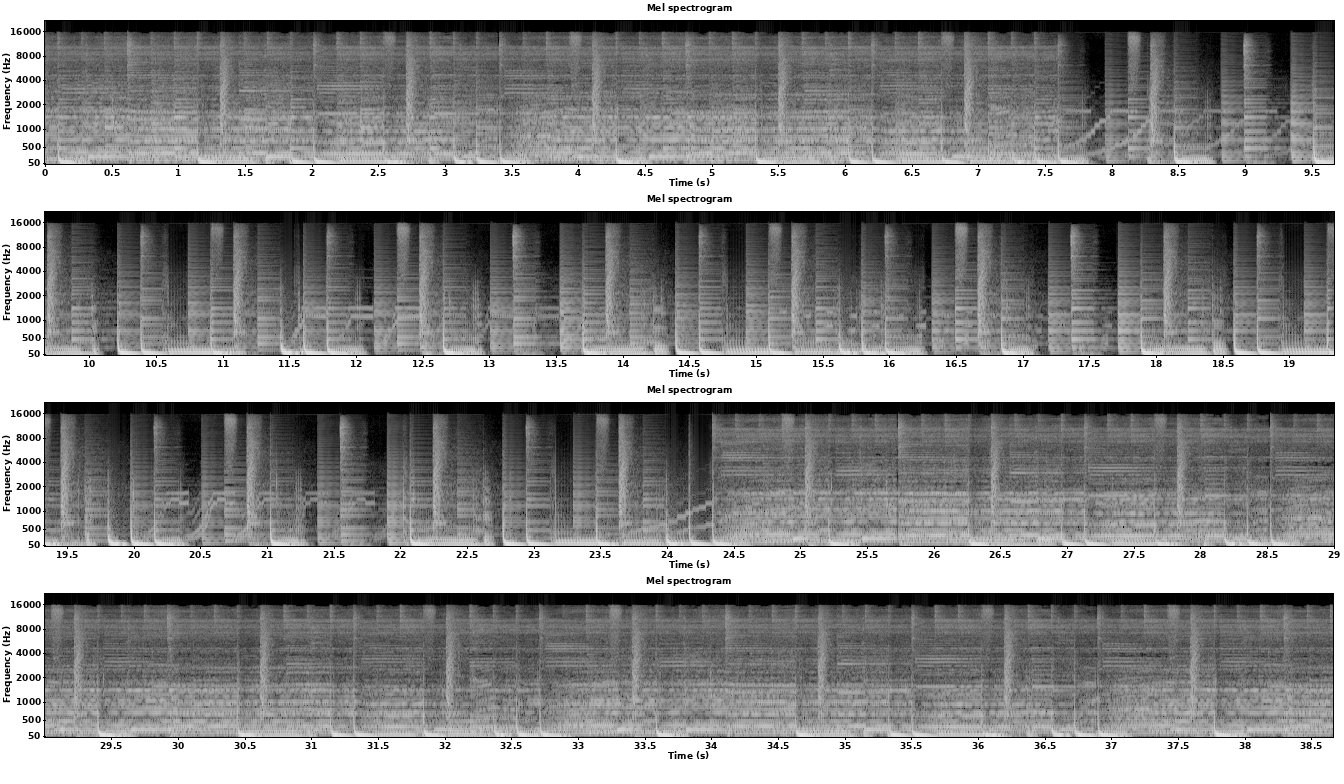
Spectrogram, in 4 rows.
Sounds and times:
Music: 0:00.0 - 0:38.6.

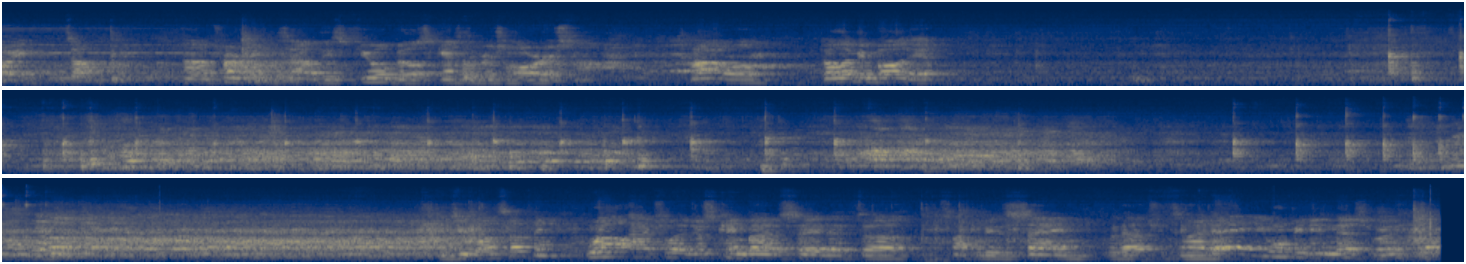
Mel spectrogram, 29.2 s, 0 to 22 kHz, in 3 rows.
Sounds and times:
Speech: 0:22.4 - 0:29.1.

